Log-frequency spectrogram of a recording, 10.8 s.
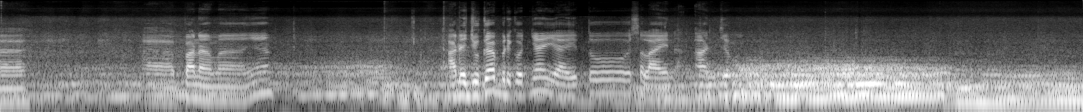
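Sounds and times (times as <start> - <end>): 
speech: 0.0 - 0.5, 1.4 - 3.6, 4.5 - 9.3
motorcycle engine revving: 0.0 - 10.8.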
